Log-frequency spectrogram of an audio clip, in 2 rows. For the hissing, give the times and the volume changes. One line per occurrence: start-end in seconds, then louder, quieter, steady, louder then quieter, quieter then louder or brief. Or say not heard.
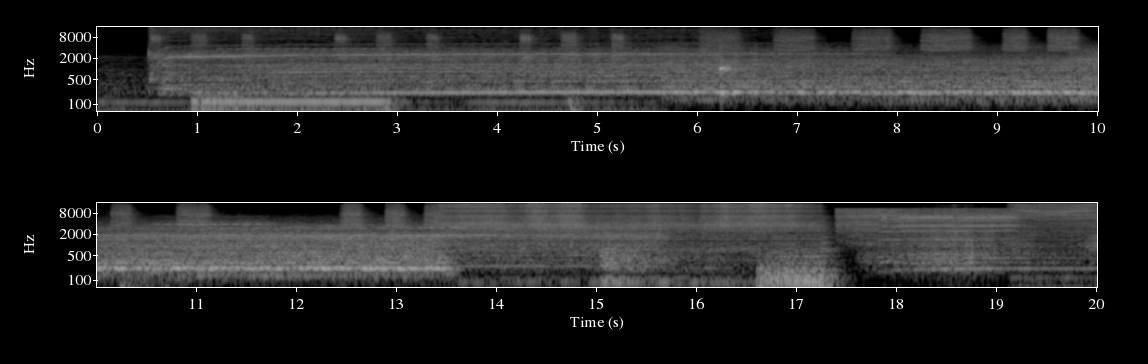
0.0-19.9 louder.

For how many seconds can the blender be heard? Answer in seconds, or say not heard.
18 s.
